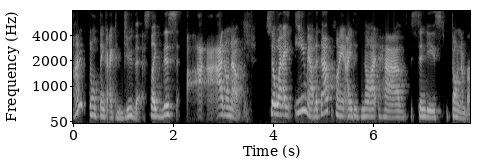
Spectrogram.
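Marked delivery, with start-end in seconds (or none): 0.0-3.3 put-on panicked voice. Retelling an earlier moment while planning a trip: retelling own panic. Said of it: "I was panicking".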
